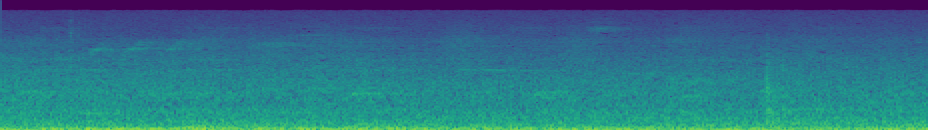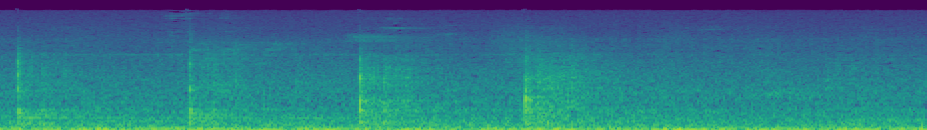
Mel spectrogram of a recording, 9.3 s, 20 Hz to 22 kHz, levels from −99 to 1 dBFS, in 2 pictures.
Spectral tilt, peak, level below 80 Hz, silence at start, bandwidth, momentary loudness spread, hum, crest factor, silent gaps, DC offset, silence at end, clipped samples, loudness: -6.5 dB/octave; 0 dBFS; -22 dBFS; 0 s; 13 kHz; 4 LU; none; 20 dB; none; under 0.1%; 0 s; under 0.1%; -25 LUFS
